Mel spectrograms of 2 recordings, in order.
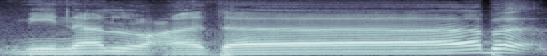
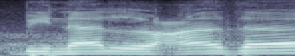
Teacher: bila kita berhenti kita matikan huruf yang terakhir minal adab meletup meletup tu kuat nama dia qalqalah kubra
